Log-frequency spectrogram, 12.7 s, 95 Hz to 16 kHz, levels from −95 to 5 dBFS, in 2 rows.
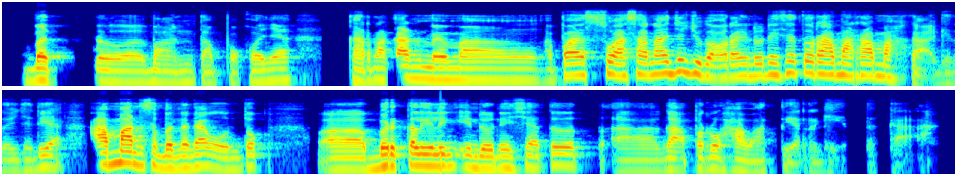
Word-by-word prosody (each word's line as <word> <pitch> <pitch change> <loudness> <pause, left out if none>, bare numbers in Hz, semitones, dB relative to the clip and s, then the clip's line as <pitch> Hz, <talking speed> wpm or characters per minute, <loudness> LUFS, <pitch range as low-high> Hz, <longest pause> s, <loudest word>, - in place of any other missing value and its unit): Betul, 130 -5 0
mantap 120 -2 -9
pokoknya. 140 +3 -7 0.4
Karena, 140 +2 -2
kan, 160 +2 +2
memang, 140 -2 -1
apa, 185 +9 +2
suasana 195 +1 +3
aja 240 - +1
juga 190 -7 +1
orang 170 +2 +1
Indonesia 190 +3 -2
itu 215 0 -1
ramah-ramah, 185 -4 +2
Kak, 105 +1 -9
gitu. 115 - -14 0.2
Jadi, 150 - -7
ya, - - -10 0.2
aman 185 +2 +7
sebenarnya 155 0 +1
untuk 145 +3 -5 0.3
eee, 130 0 0
berkeliling 160 +2 +4
Indonesia, 140 -1 -2
tuh, 160 -1 -3
eee, 115 0 -11
nggak 125 -1 -2
perlu 135 +1 -3
khawatir, 105 -5 -8 0.2
gitu, 95 - -25
Kak. - - -19
145 Hz, 145 wpm, -23 LUFS, 130-175 Hz, 0.4 s, aman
